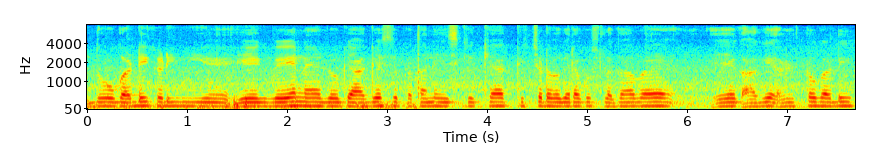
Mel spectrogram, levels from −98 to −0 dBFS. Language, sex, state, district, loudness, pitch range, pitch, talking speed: Hindi, male, Rajasthan, Bikaner, -17 LUFS, 135-145 Hz, 140 Hz, 210 wpm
